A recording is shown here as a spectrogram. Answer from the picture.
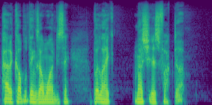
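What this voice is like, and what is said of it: Damaged, strained voice. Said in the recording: “my voice is fucked up”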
